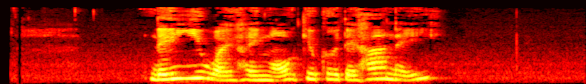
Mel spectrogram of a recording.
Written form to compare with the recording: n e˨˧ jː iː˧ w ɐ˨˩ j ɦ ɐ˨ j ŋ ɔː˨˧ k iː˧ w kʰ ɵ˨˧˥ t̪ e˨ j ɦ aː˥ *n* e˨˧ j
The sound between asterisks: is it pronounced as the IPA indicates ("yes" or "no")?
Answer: yes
